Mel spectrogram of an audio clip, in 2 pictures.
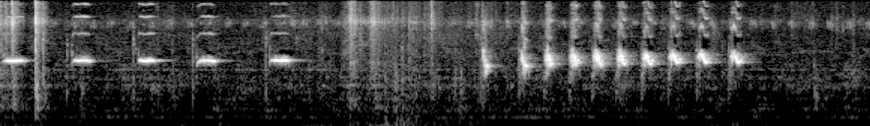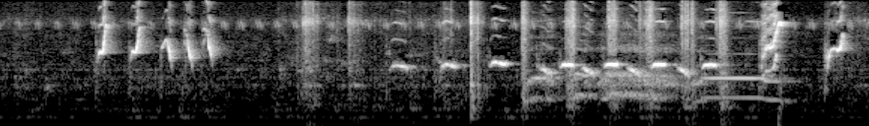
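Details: Greater green leafbird in stamina training, giving evenly spaced whistled notes, then a fast rattling series of chirps, high sharp notes, and a closing mix of whistles with harsher lower calls.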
